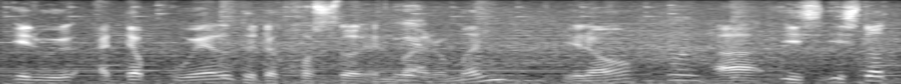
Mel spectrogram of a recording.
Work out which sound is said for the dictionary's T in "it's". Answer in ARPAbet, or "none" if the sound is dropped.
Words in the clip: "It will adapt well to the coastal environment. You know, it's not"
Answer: S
